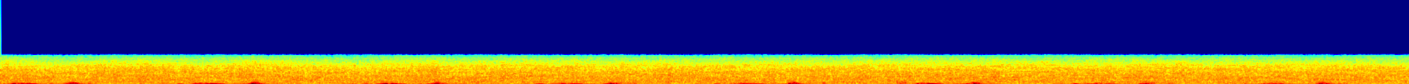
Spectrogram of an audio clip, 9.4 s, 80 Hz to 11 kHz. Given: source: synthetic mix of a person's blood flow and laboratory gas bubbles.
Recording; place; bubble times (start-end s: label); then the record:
Doppler ultrasound of blood flow; precordium
5.47-5.52 s: bubbles
5.95-6.07 s: bubbles
From the record:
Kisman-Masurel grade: 121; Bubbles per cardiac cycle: 1 to 2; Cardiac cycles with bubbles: 10 to 50%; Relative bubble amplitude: barely perceptible (0.100 to 0.250); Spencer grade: 2 (many but less than half of the cardiac periods contain bubble signals, singularly or in groups); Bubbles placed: anywhere in the cardiac cycle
